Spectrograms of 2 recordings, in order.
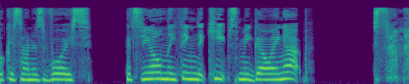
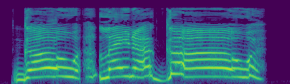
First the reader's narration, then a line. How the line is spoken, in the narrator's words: Alex must be behind me ... shouting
